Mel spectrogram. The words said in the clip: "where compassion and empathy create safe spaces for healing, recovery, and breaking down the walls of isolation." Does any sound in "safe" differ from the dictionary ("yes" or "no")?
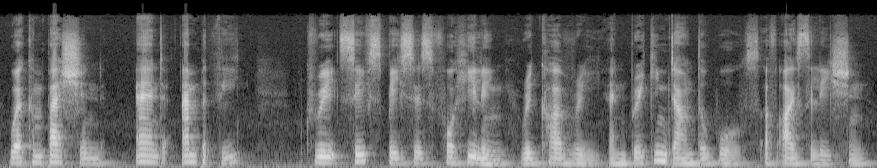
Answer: no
